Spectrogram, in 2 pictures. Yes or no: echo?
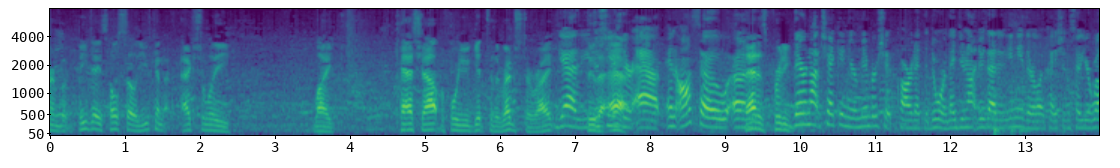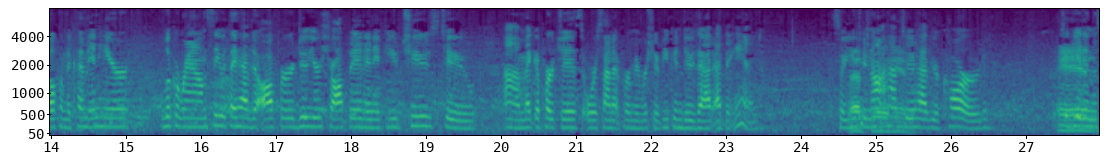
no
